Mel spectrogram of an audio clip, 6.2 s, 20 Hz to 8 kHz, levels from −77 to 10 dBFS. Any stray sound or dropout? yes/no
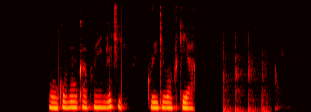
yes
